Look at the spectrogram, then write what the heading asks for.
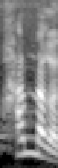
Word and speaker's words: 한나: 여러분이 안나라는 이름이 히브리어로 발음을 하면요, 한나가 됩니다.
